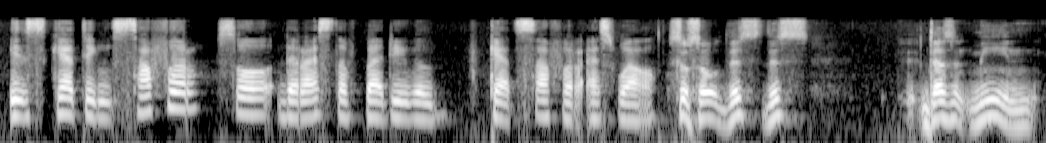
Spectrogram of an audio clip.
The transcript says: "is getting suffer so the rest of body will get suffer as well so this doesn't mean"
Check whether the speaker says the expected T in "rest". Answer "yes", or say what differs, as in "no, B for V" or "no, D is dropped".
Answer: yes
